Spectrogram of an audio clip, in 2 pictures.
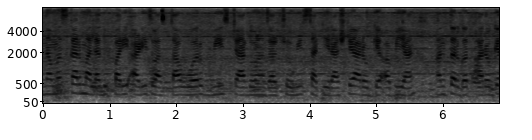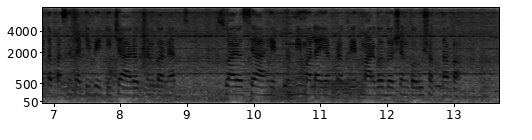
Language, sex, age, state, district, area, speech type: Marathi, female, 18-30, Maharashtra, Jalna, urban, read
